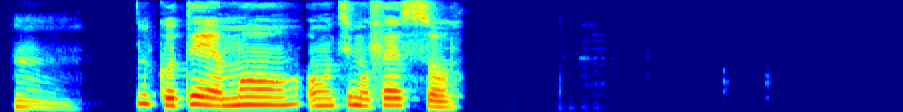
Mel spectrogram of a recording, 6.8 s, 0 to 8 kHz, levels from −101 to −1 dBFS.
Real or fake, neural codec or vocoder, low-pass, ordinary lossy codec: real; none; none; none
